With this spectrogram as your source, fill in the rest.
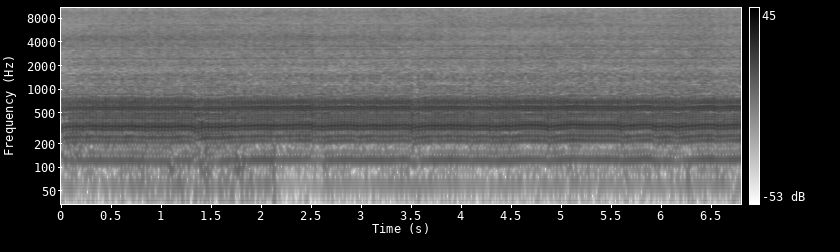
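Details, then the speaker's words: Saito 90 twin glow engine after low-speed adjustment, glow driver disconnected. A steady buzzing drone at fixed throttle with a slightly soft, burbly edge; the needle is set somewhat rich. "so that's pretty good kind of rich"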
